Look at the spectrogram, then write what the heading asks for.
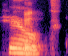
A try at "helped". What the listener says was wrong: Helped. Very good. Exactly.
